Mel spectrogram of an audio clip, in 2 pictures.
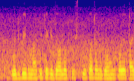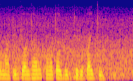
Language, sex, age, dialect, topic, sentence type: Bengali, male, 18-24, Jharkhandi, agriculture, question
